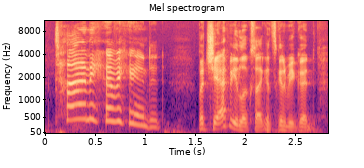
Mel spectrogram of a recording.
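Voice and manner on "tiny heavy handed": very high, slow squeak for tiny; squeaky tiny voice. Pretend. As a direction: shrink the voice way up on tiny. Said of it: "Just a li".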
